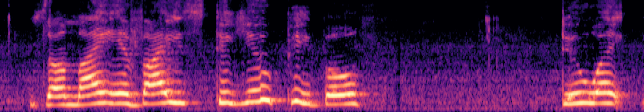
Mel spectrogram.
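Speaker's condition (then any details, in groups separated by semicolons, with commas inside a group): Cerebral palsy; affects hand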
